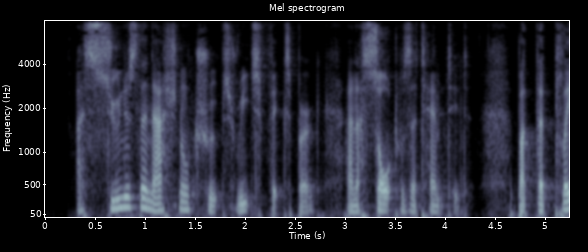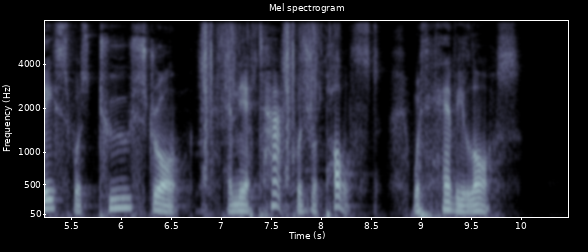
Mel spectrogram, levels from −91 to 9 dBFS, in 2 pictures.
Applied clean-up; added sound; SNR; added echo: none; Crumpling, crinkling; 7 dB; none.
